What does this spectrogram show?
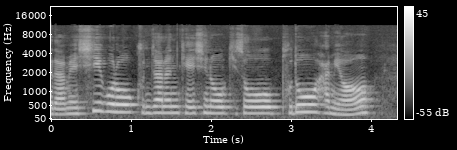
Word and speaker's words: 不睹: 나머지 뭐 주석은 굳이 읽을 필요 없고 그 다음에 시고로 군자는 계신호 기소 부도하며 디귿과 지읒이 읽을 때는 불자를 부라고 읽는다 그랬죠.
